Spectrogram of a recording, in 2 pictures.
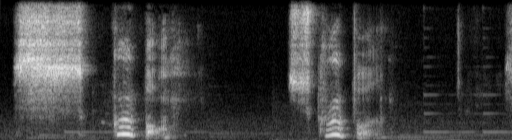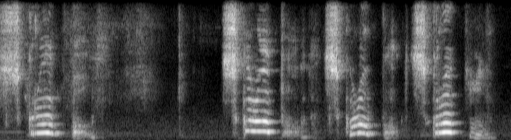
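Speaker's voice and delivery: little puppet-creature voice, very high and loud. Speaker repeating a word over and over: Dark Crystal creature voice. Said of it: "I sound like those things from the Dark Crystal".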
